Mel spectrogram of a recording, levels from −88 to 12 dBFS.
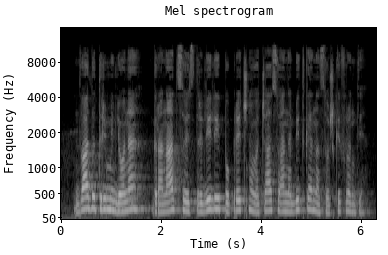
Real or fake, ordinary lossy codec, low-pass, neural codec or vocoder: fake; MP3, 48 kbps; 14.4 kHz; vocoder, 44.1 kHz, 128 mel bands every 256 samples, BigVGAN v2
